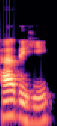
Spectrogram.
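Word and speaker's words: هٰذِهِ: learned first of all havihi which is the feminine of hava it is pronounced but the alif is omitted in writing so if you can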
